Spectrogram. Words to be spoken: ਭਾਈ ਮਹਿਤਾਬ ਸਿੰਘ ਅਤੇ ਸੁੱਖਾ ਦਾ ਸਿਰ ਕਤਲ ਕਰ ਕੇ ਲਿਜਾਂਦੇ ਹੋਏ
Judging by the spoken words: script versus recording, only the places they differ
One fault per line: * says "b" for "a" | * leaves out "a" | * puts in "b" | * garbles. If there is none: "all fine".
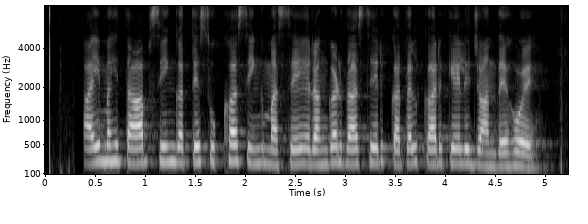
* puts in "ਸਿੰਘ ਮੱਸੇ ਰੰਘੜ"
